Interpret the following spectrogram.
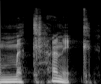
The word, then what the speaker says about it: mechanic: professions a mechanic again that CH that's a hard Kurt sound so mechanic m e CH a n IC mechanic for example a car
